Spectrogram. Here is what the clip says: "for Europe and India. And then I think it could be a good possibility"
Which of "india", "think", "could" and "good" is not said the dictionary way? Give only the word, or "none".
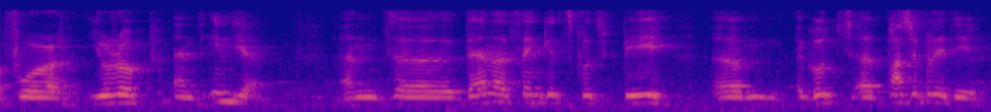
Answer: none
